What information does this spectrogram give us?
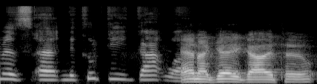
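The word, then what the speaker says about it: Ncuti Gatwa: some crazy name I can't Nuti- pronounce. His name is Nkuti Gatwa.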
